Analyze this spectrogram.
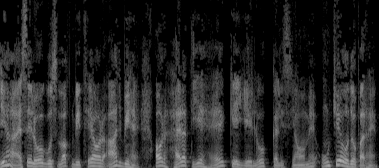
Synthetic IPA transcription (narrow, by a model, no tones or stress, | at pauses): d͡ʒɪɦãɛ̰ːseloːɡʊsʋɐq̚t̪bʱit̪ʰeɔːɾa̰ːd͡ʒbʱiɦɛ̰̃ːɔːɾhɛːɾət̪jeɦɛ̰kejeloːɡ̚kɐliːsijaːõmḛ̃ũːt͡ʃeoːd̪õpɐɾɦɛ̰̃ː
